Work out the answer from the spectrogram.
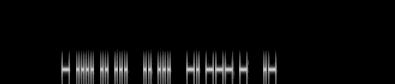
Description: Morse code, heard as a keyed tone, about 50 wpm, 700 Hz. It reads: THIS IS NOT A
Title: Sets of 4 Words 50wpm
